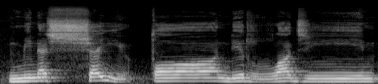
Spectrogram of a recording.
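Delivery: الشیطان very slow, with a full "shay" glide; corrected recitation. Shown as a demonstration. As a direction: draw out "shay" in الشیطان and hold each long vowel. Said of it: "من الشے نہیں پڑھیں گے".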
